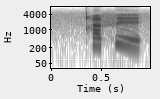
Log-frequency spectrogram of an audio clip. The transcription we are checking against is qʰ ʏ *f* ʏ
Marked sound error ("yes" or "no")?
no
